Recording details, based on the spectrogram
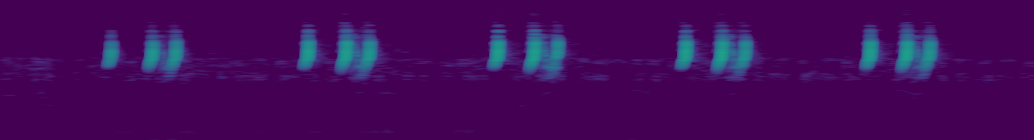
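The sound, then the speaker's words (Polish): A bird repeats its soft three-syllable territorial call five times at a steady pace, each phrase a single bright note, a short pause, then two quick notes, stressed on the first and last syllables. It is clear, with no other sounds. “Składa się on z trzech sylab z akcentem na pierwszej i ostatniej sylabie oraz niewielkim odstępem między pierwszą a drugą sylabą.”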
